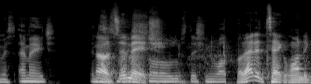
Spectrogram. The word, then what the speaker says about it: M-Age: it image like image image my name is mh that didn't take long to get a clear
